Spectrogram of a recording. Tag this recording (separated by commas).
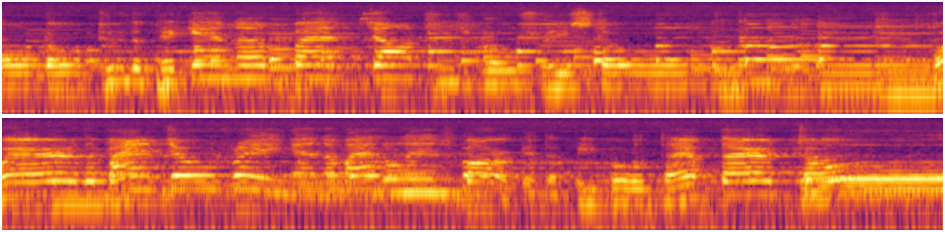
Music, Musical instrument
